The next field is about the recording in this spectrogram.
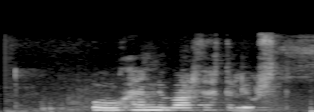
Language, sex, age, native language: Icelandic, male, 9, Icelandic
